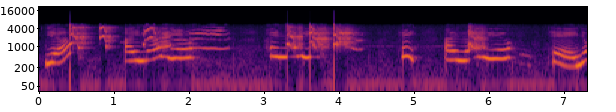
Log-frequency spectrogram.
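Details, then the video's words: Dog learning to voice "I love you": rapid run of yodel-like whines and yips, pitch swooping up and down, repeated in close bursts across the recording. "talking dog i love you"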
